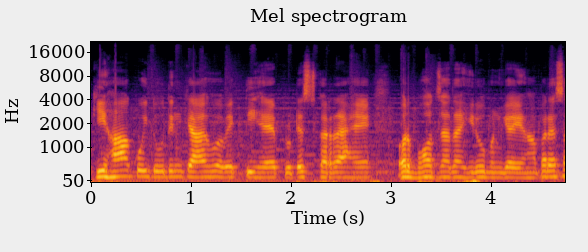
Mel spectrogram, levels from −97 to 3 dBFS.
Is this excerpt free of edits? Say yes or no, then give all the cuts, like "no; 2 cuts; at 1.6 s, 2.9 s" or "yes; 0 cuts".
yes; 0 cuts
